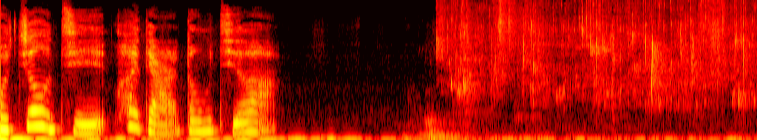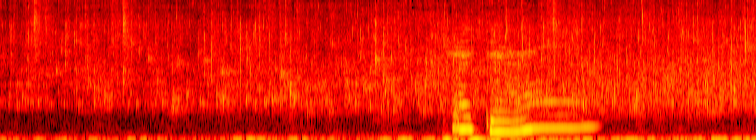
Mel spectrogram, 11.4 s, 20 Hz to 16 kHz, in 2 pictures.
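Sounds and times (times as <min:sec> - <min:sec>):
speech: 0:00.0 - 0:02.1, 0:03.2 - 0:03.6, 0:09.0 - 0:10.0
water running to fill a bath: 0:03.2 - 0:11.3.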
